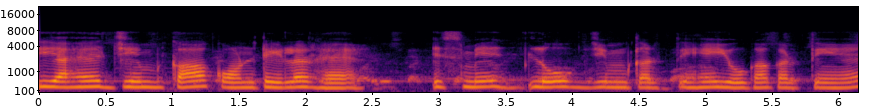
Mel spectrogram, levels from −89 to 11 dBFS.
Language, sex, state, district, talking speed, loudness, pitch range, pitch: Hindi, female, Bihar, Patna, 125 wpm, -18 LUFS, 210-230 Hz, 220 Hz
